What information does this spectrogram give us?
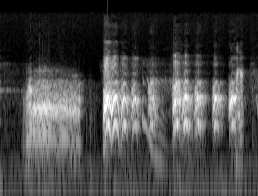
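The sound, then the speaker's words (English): A huge dog in a cabin, after a light snowfall, lets out a long, steady whine, then a run of quick, wavering yelps and whimpers, fairly loud, with no one talking. “Czar! Czar, what's wrong with you, fella? Did you hear something, boy?”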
